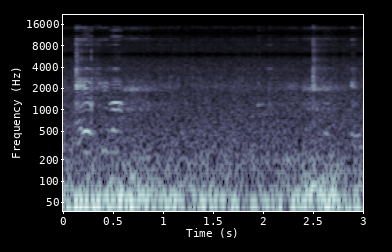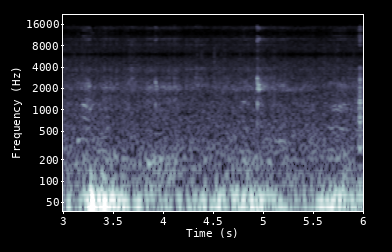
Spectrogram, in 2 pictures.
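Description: Quiet outdoor ambience: a low wind rumble on the microphone that swells about halfway through, a few soft clicks, and faint distant voices.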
